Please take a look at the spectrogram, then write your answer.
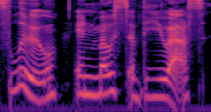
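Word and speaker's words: slough: h it is pronounced slooh in most of the US sometimes pronounced slow in New England and is the preferred British pronunciation we encourage you to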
